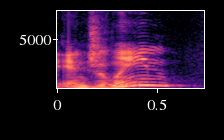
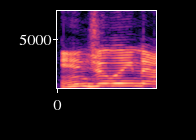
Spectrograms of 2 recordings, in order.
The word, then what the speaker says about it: Angelina: Angeline? Have I been saying it wrong? Angelina Outside, not Angeline.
